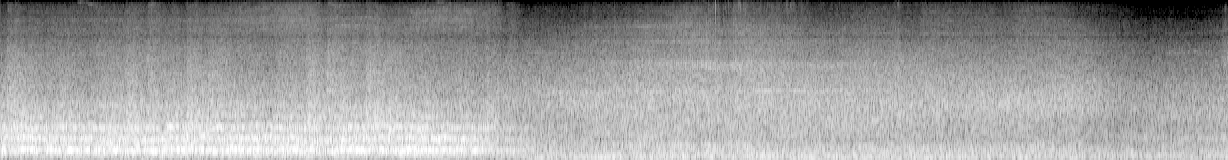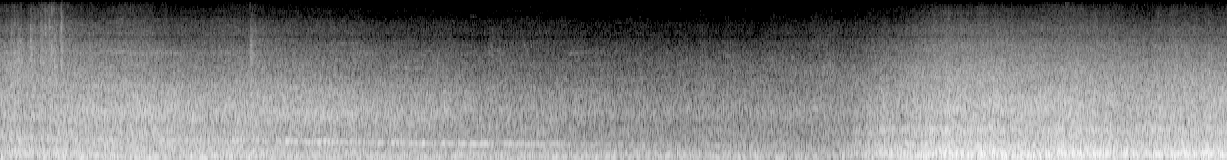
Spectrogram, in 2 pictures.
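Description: Subway train running fast past the platform, a loud rumble with a steady motor whine, which stops suddenly about five seconds in. Then quieter street traffic noise with a slowly falling hum, and an electric commuter train rumbling over an elevated steel viaduct, louder near the end.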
